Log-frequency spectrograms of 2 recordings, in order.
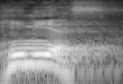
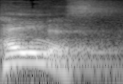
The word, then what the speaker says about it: heinous: तो दोस्तों आप देखिए, मैंने उच्चारण लिखा है यहाँ पर, इसको हीनियस नहीं बोलेंगे, इसको हम पढ़ते हैं हेइनस।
